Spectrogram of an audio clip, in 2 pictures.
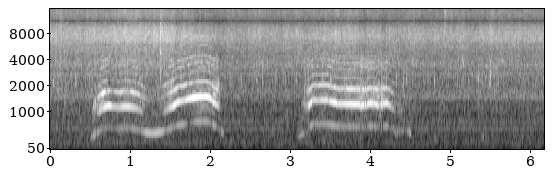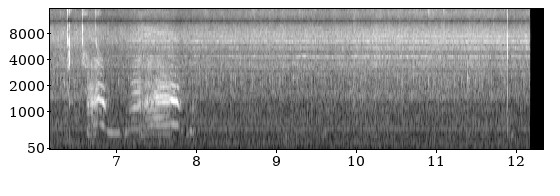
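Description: A young tiger gives three drawn-out, wavering mews, high and nasal, separated by short pauses.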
